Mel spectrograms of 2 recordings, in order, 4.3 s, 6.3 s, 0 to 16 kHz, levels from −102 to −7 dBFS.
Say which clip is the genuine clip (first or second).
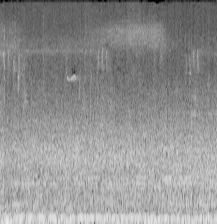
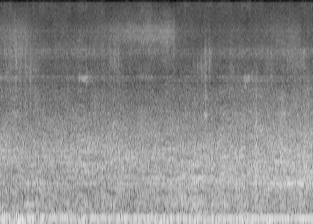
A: first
